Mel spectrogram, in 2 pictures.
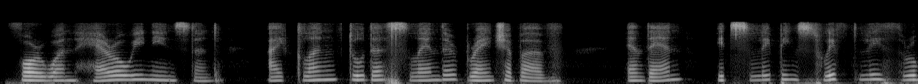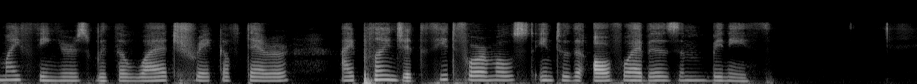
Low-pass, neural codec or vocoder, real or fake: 7.2 kHz; codec, 24 kHz, 0.5 kbps, DualCodec; fake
